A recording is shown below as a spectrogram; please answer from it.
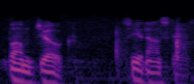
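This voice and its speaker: A man's voice: low-pitched, unhurried. A man playing a practical bomb technician in an old radio drama, dry and businesslike. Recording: muffled narrow-band radio recording with noise.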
